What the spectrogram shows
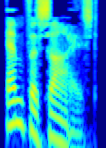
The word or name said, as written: emphasised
